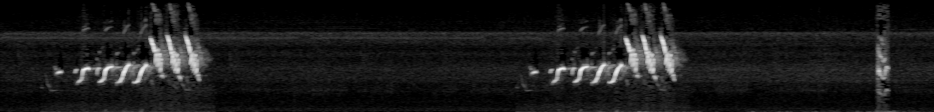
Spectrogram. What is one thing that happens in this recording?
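A small songbird sings a quick, bright phrase of rising whistles, pausing between phrases.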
